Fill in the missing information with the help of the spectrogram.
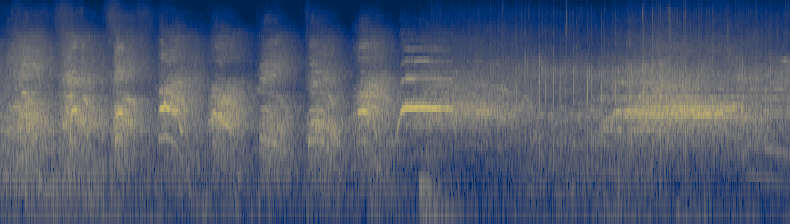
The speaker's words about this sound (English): The roof absolutely came off. I mean, people were just screaming, singing, jumping up. And this is the Barbican.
